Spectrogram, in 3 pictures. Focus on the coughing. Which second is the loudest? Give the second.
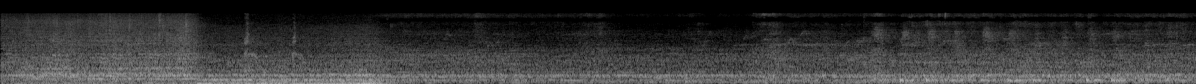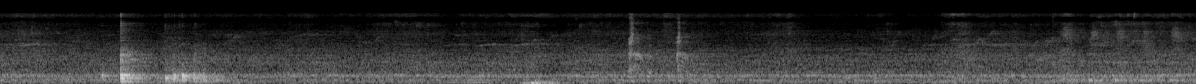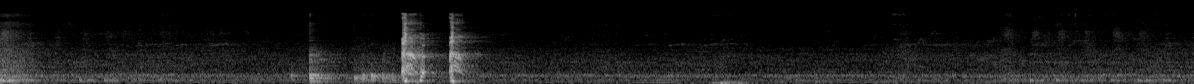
28 s.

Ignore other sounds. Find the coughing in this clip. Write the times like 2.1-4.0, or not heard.
2.4-3.2, 18.2-19.0, 27.9-28.6.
